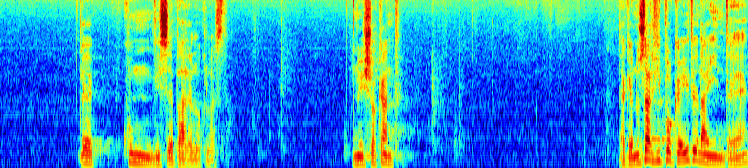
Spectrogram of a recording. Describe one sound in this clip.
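A man speaks with emotion through a microphone in a large echoing hall, pausing between phrases.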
